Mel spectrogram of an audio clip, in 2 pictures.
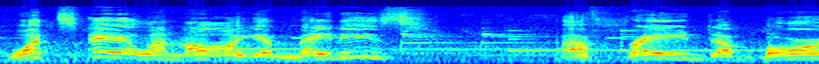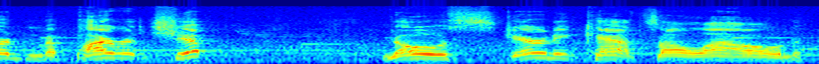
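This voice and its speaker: A woman's voice: fairly high pitch, animated, slow, sharp tone, soft background music, full character voice, rough recording. An older woman voicing a boastful, hot-tempered male pirate captain with a wart and a beard, talking in growly pirate speech, outdoors in a garden. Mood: swaggering. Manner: growly pirate talk, dropped words, laughs at own menace.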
